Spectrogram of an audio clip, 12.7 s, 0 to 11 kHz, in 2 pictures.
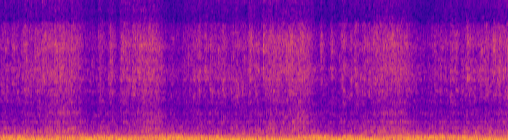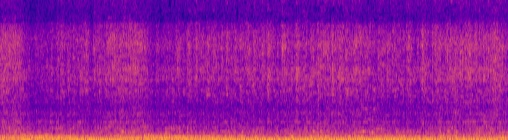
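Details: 1946 Chevy truck rat rod V8 fired up for the first time, oil pressure present: strong, even rumble swelling with throttle blips about every second and settling cleanly; running healthy.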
